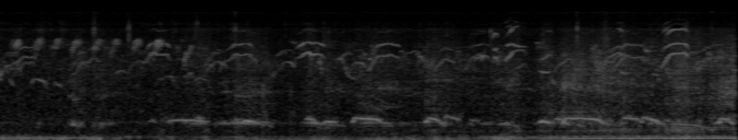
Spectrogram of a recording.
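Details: Common babbler adult feeding its chick a big worm; steady series of short, nasal, slightly arched calls repeated about every half second, with thin high chirps over them and a low steady hum beneath.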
